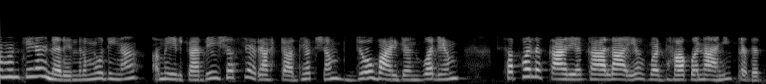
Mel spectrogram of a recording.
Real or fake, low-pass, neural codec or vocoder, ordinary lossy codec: fake; 3.6 kHz; codec, 16 kHz, 2 kbps, FreqCodec, larger model; none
